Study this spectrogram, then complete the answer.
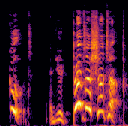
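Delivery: high loud snap; angry snap. Acted. Belle snapping at Duke to shut up, high and loud. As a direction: cut him off sharply. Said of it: "Belle snapped immediately".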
